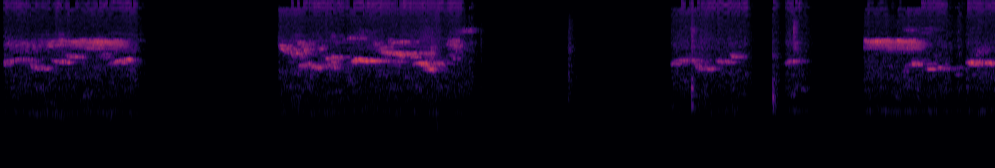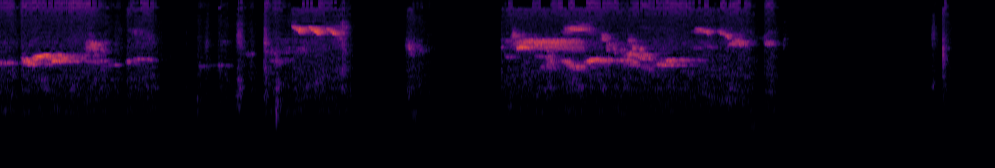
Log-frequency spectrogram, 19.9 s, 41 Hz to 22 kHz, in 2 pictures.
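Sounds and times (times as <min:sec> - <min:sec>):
songbirds singing and chirping: 0:00.0 - 0:01.4, 0:02.8 - 0:04.8, 0:06.7 - 0:14.2, 0:15.0 - 0:17.8.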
